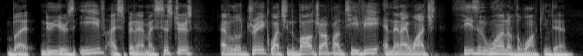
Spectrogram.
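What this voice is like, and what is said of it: Slightly scratchy voice. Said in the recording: “My voice is still a little scratchy from it.”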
